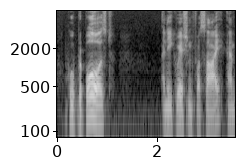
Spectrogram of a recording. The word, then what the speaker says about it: psi: This is pronounced psi it is pronounce as psi, it is Greek letter.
